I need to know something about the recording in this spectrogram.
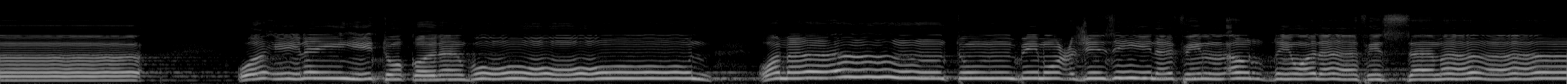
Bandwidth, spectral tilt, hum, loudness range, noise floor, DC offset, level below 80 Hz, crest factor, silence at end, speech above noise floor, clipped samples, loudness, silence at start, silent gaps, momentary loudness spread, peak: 11 kHz; -6 dB/octave; none; 2 LU; -56 dBFS; under 0.1%; -70 dBFS; 10 dB; 0 s; 26 dB; under 0.1%; -30 LUFS; 0 s; none; 5 LU; -18 dBFS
